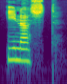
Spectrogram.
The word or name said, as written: iinaasht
